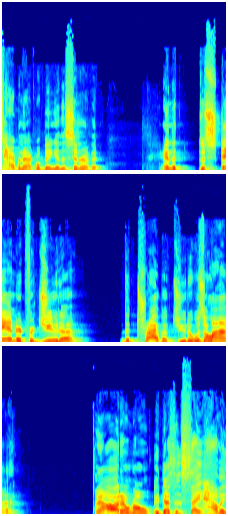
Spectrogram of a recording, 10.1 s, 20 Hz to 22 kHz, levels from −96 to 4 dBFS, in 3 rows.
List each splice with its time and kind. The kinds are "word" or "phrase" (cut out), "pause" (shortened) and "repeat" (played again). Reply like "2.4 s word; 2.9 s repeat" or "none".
none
